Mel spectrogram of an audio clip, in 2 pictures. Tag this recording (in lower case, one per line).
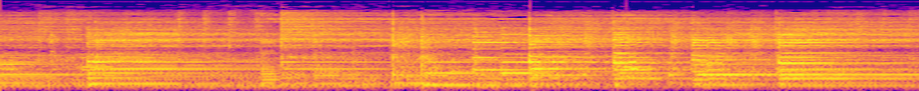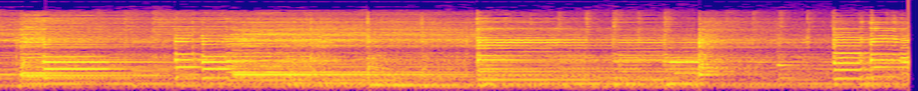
music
